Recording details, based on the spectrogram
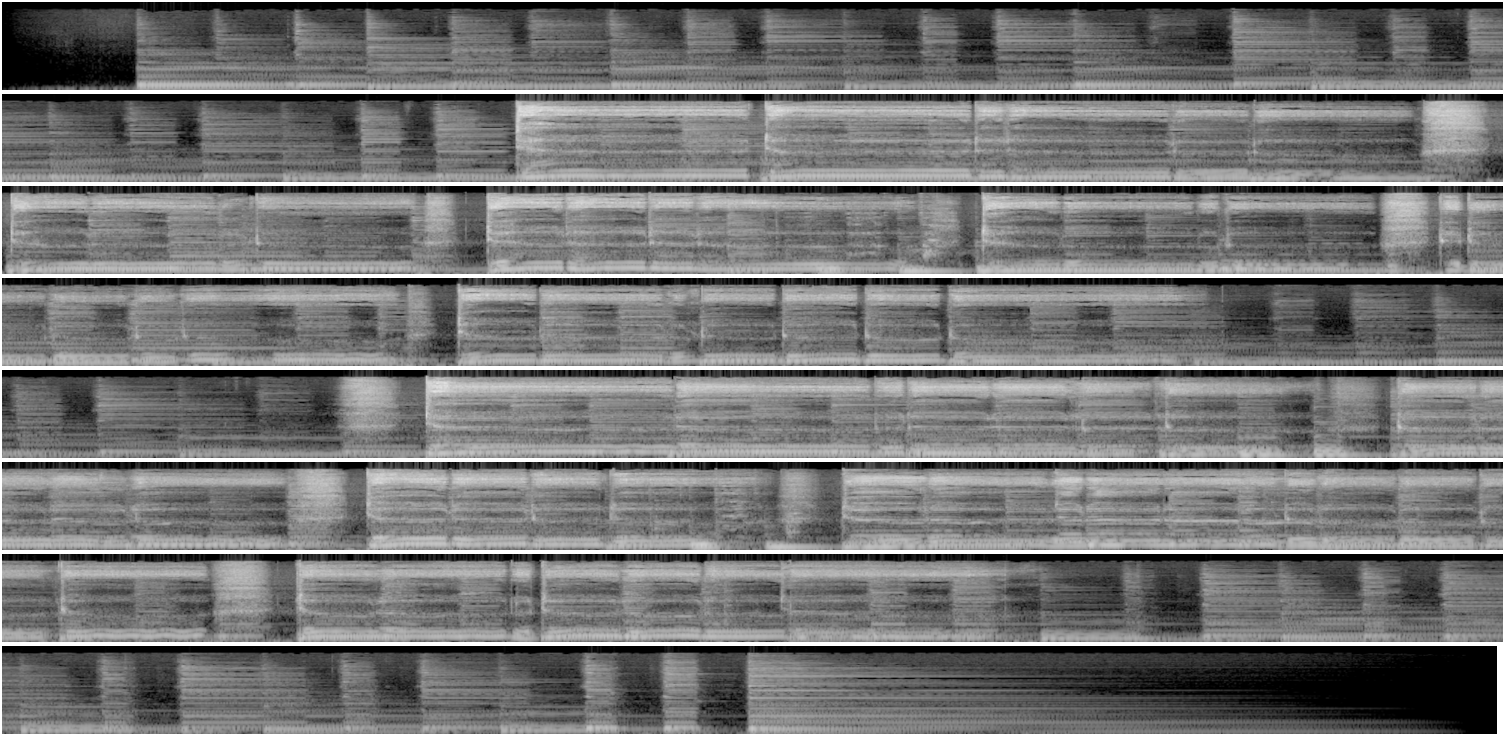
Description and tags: The Doo Doo Song
A silly piece of music. No vocals, just "doo doo". No, not that kind of doo doo...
